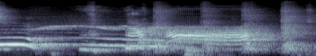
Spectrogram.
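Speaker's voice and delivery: loud high laugh. Real, not acted. Laugh after sign-off.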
